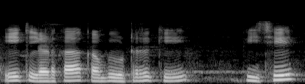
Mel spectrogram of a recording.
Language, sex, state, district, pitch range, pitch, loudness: Hindi, female, Chhattisgarh, Raipur, 160-195 Hz, 175 Hz, -16 LUFS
